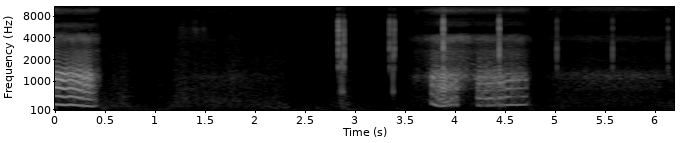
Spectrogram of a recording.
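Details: A sleeping Chihuahua gives a short falling snore at the start, then a second wheezy, harmonic snore after a pause broken by small taps and clicks in a quiet indoor setting.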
